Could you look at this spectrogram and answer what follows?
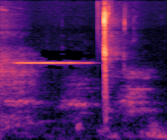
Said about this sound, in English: Our fire alarm is going off in my house. And now my dog is going crazy. I don't know if y'all can hear that, but I can hear it.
